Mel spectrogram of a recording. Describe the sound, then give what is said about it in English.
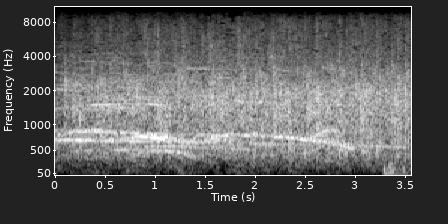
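A crowd claps steadily as Mark Yaffe is introduced, a dense, sustained wash of applause that holds at a fairly loud, even level throughout, with faint cheering tones running underneath. “Please give it up for Mark Yaffe.”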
